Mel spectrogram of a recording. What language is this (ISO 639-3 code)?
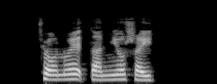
mcf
